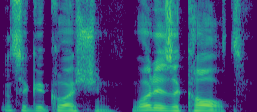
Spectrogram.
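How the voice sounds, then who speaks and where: A man's voice: mid-range voice, animated, a little fast, creaky, mellow, dry recording, clean studio sound. A man co-hosting a comedy podcast, chatting casually with some swearing and reading bits aloud in a joking way. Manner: profane, joking. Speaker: podcast co-host.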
